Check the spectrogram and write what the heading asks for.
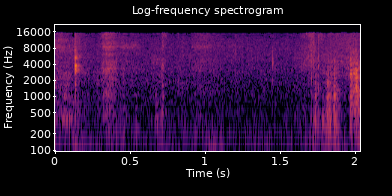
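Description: Faint handling of a plastic inspection-camera handset and its cable, with a few light clicks near the end.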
